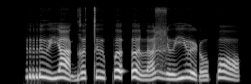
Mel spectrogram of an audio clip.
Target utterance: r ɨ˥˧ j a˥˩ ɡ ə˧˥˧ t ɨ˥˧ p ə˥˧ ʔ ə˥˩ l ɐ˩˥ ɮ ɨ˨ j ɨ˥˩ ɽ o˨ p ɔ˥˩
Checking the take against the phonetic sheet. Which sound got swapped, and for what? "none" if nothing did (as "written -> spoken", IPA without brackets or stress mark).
none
